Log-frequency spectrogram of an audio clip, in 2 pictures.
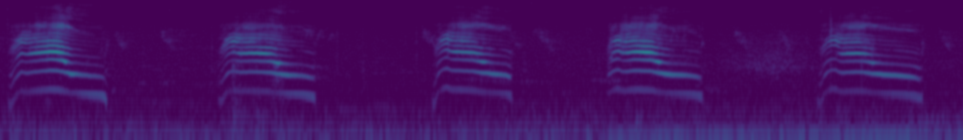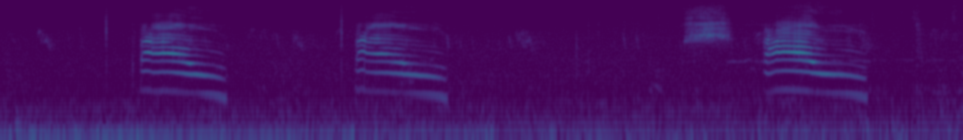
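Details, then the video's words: Hiding domestic cat meowing repeatedly: ten short, clear harmonic meows, each slightly falling at the end, spaced about every one to two seconds, over a low steady background hum. "Hiding cat meowing"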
